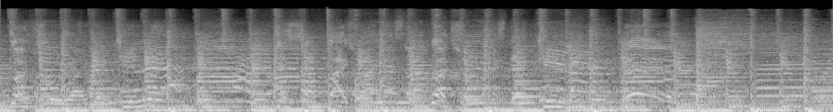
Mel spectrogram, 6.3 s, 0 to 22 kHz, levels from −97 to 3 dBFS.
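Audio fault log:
No audible faults found.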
